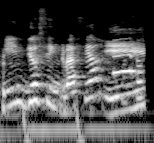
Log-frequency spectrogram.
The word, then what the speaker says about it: idiosincrasia: Your word is idiosincrasia. What? You didn't even say that right. Idiosincrasia. Hold on. Idiosincrasia?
